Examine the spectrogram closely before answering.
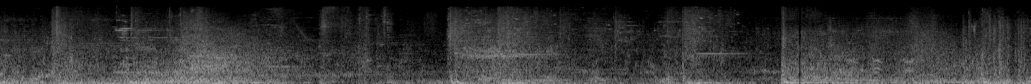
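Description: Game combat sound effects of spells and strikes clash and burst.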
